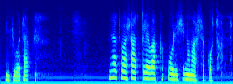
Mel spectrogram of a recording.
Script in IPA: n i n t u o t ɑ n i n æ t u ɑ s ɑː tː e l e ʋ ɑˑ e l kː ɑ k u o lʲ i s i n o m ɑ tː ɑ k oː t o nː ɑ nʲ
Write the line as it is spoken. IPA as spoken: n i n t u o t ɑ m i n æ t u ɑ s ɑː tː e l e ʋ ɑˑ e kː ɑ k u o lʲ i s i n o m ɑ sː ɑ k o t o nː ɑ nʲ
